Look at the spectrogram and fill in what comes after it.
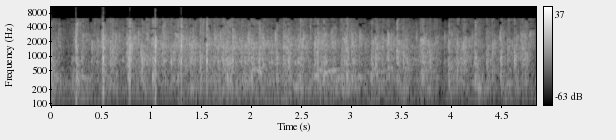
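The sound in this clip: An audience applauds to welcome a speaker: sustained clapping from a crowd with several sharp, prominent individual claps early on, holding a fairly even level to the end.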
